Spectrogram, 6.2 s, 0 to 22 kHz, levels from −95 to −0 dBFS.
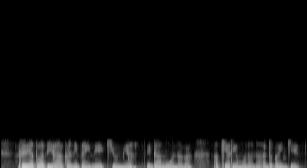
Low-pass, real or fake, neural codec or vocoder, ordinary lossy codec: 3.6 kHz; fake; vocoder, 22.05 kHz, 80 mel bands, WaveNeXt; none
